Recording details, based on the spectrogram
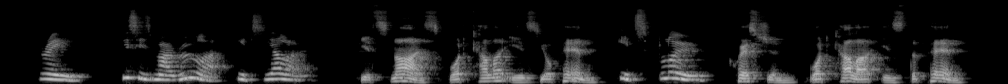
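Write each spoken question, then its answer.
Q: What color is the pen?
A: Blue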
